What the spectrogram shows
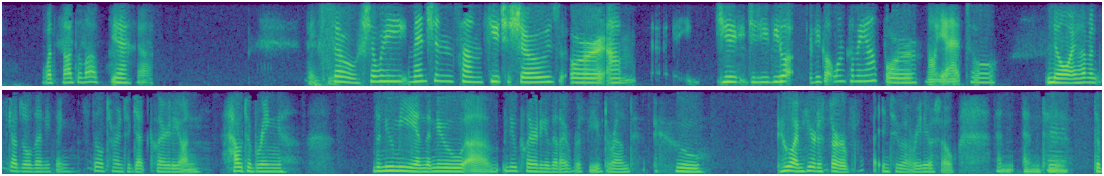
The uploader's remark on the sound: Takes your calls for healing live today!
